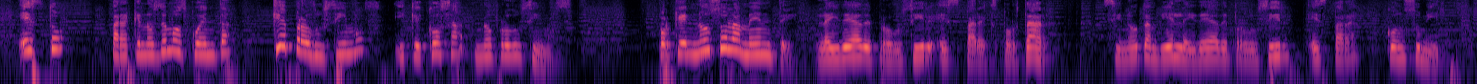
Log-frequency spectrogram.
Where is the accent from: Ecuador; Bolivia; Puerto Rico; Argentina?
Bolivia; que nos preguntemos como bolivianos y como bolivianas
